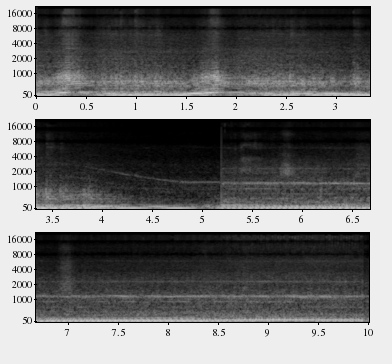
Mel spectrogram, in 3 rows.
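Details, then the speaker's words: BMW E36: engine revs and settles, and a thin whine drops with revs then holds steady at idle; the whine has been present for two years, source unidentified. "And I mean, this whining noise, the car has been making this noise for 2 years and it did work."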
